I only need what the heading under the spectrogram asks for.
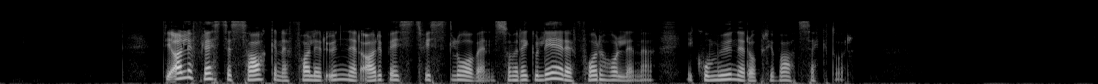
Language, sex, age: Norwegian, female, 30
